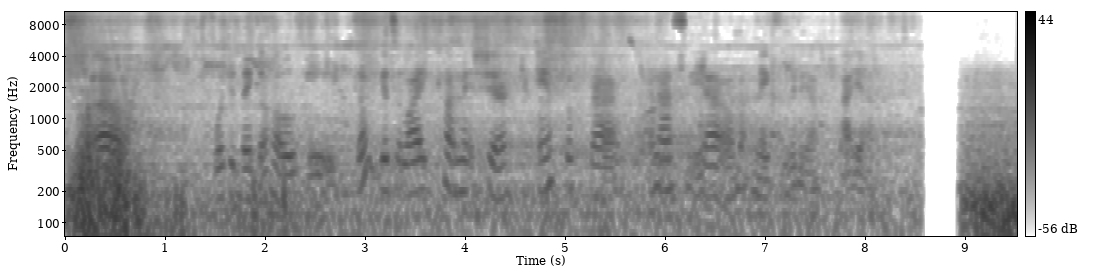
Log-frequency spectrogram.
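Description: A young woman talks with animation close to the microphone.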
